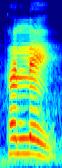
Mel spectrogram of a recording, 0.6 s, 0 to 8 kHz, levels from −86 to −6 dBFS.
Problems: none marked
